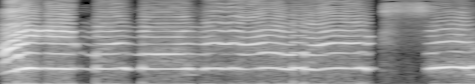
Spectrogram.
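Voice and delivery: mock distraught yelling. Retelling how a distraught person yelled from bed at goodnights, retelling a distraught yell. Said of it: "she yells from her bed".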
